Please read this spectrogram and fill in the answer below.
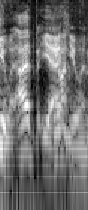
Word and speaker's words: Huan: Is it Huan? Huan.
